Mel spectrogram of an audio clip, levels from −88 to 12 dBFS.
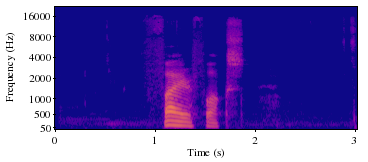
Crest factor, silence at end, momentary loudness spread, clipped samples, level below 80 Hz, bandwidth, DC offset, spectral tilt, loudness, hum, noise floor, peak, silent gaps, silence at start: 24 dB; 1.15 s; 21 LU; under 0.1%; -78 dBFS; 16.5 kHz; under 0.1%; -5.5 dB/octave; -30 LUFS; none; -77 dBFS; -10 dBFS; none; 1.1 s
